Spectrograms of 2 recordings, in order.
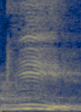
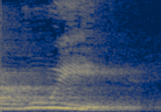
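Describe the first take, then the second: First: No 'w' sound is heard after the g. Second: A 'w' sound is heard after the g. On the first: The speaker calls it right. "G U I dá gui" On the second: The speaker calls it wrong. "não dá gui"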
